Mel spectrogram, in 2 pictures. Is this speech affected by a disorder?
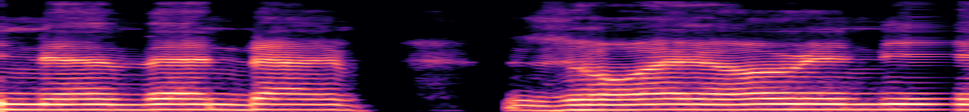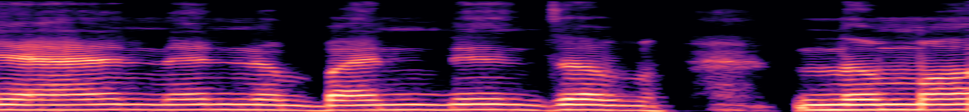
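Yes: traumatic brain injury; caused by accident.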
